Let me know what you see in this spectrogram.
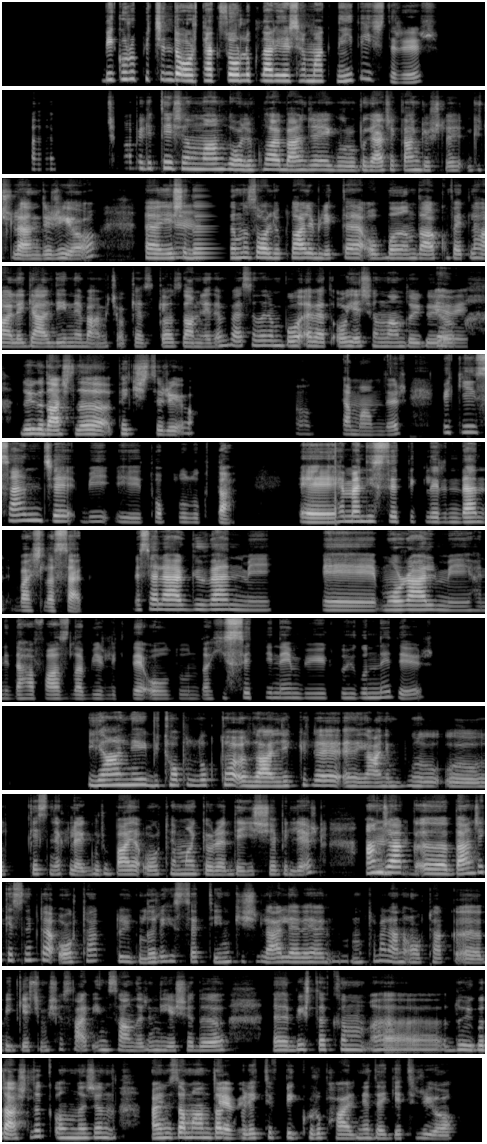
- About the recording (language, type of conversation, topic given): Turkish, podcast, Bir grup içinde ortak zorluklar yaşamak neyi değiştirir?
- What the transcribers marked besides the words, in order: unintelligible speech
